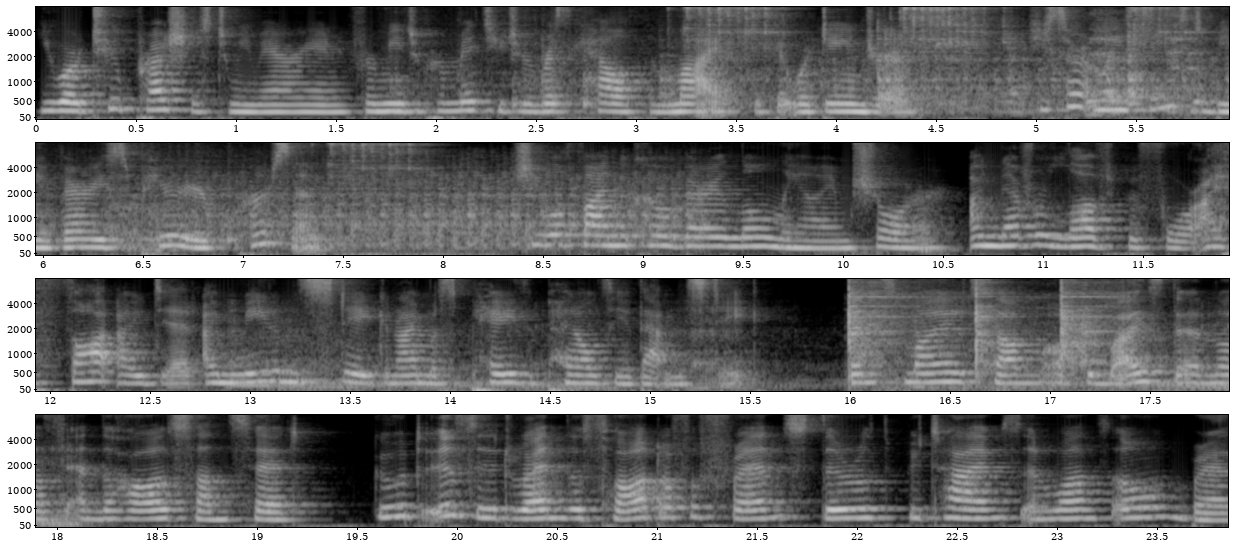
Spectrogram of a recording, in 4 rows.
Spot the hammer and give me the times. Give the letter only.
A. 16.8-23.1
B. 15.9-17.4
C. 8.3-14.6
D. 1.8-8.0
B.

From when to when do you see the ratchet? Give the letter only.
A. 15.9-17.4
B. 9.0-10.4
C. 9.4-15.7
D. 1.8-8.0
D.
